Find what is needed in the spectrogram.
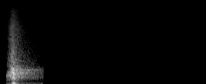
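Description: A single short pop with a whooshing tail, over within half a second: the sound effect of a YouTube subscribe-button overlay animation disappearing.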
